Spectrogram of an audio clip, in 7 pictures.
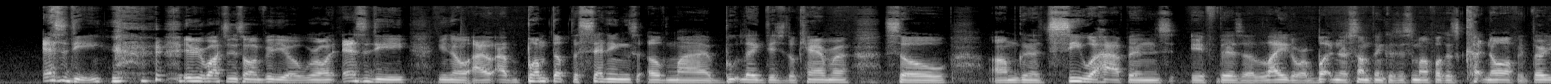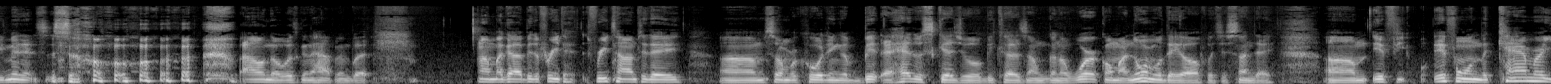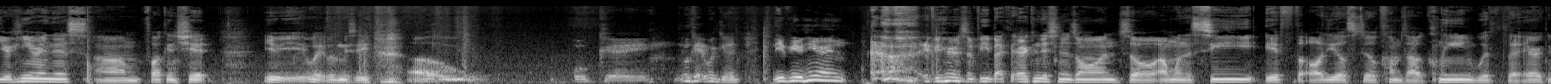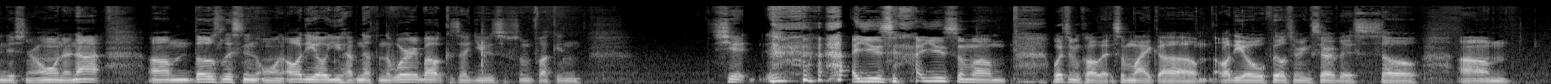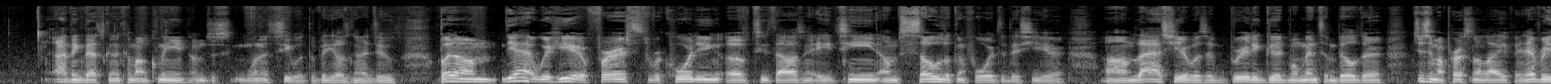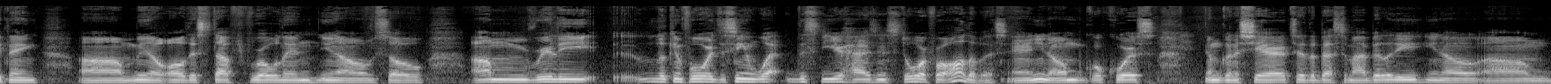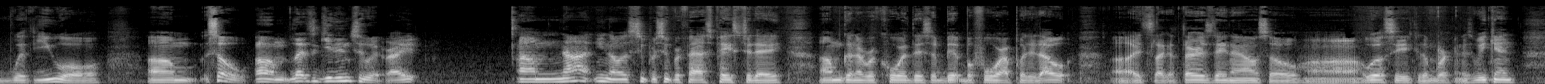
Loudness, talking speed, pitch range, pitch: -16 LUFS, 175 wpm, 95-120 Hz, 105 Hz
